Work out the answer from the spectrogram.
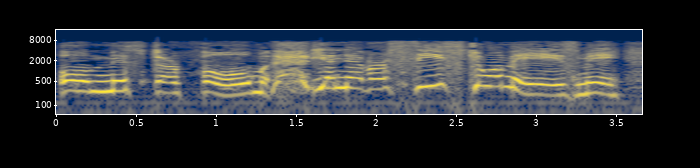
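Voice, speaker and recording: A woman playing an excitable, admiring housekeeper in a radio drama, gushing and easily amazed. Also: sits high, a little slow. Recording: muffled, noisy radio recording.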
